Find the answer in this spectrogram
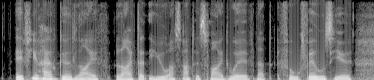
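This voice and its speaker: In a non-native accent, a woman at medium pitch speaks at a fairly slow pace with fairly even intonation and a dark, mellow tone, the sound dry and close with no echo. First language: not English. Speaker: self-improvement video creator. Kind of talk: casual monologue to camera. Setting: home recording with bare background. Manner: hesitant, many fillers.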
